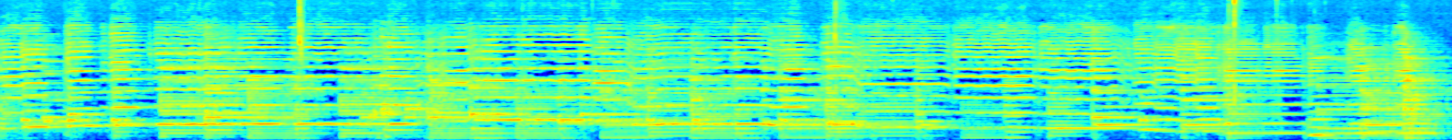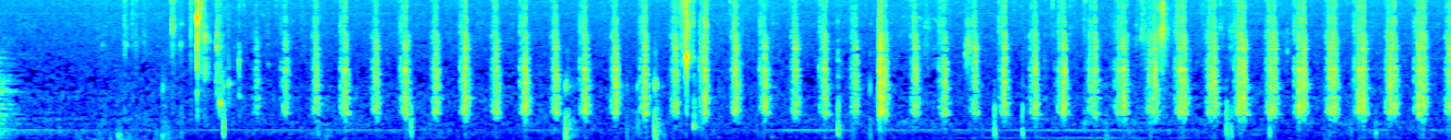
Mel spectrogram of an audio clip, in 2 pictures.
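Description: Bowed string music with violin and cello plays, then stops abruptly about halfway through. It is followed by a clock ticking steadily, several ticks a second and much quieter than the music.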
